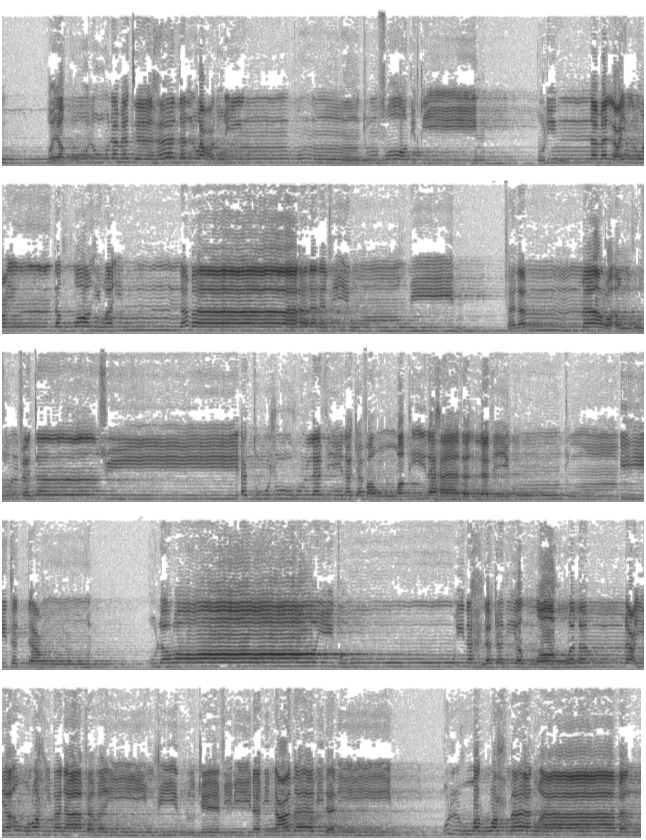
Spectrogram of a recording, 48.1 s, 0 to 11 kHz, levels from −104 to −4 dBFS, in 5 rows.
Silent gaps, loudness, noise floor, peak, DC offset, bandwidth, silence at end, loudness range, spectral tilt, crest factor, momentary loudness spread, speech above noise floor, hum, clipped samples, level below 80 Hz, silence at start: none; -25 LUFS; -52 dBFS; -8 dBFS; under 0.1%; 11 kHz; 0 s; 11 LU; -0.5 dB/octave; 18 dB; 19 LU; 25 dB; none; under 0.1%; -62 dBFS; 0 s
